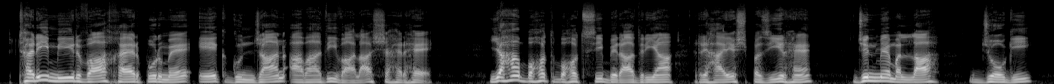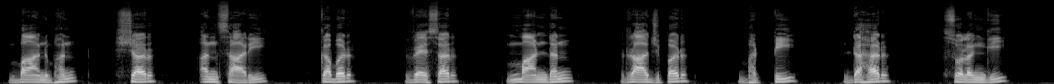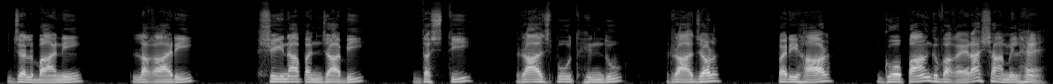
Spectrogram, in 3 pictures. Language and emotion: Urdu, neutral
